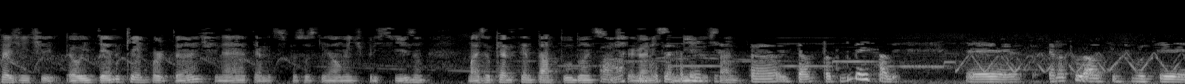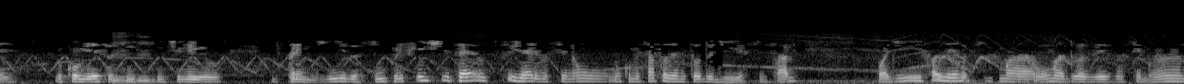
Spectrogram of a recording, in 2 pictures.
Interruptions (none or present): present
